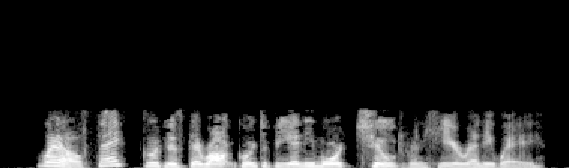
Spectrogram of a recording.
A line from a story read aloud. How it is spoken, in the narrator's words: said Randy crossly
